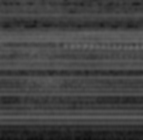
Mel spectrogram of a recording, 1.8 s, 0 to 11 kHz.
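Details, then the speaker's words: Isuzu Trooper/Holden Jackaroo with 4JX1 engine, after a new aftermarket alternator: the blue relay buzzes steadily with a low transformer-like hum, only with the key on before starting and not once running. "it only does it when you turn the key on just before you start but once the vehicle is running it doesn't buzz sounds like a mains transformer station or a major power generator"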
